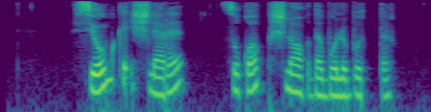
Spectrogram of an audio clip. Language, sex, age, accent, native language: Uzbek, female, 25-34, Samarqand, Uzbek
